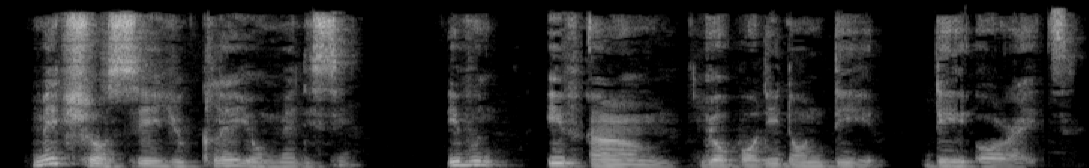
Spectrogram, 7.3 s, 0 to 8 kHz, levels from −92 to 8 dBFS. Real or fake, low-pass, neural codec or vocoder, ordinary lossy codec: real; 7.2 kHz; none; AAC, 32 kbps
